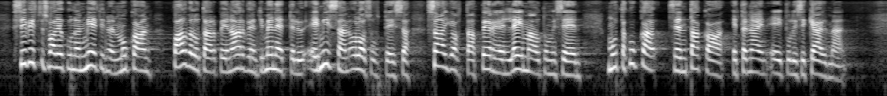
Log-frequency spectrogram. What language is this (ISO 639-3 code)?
fin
